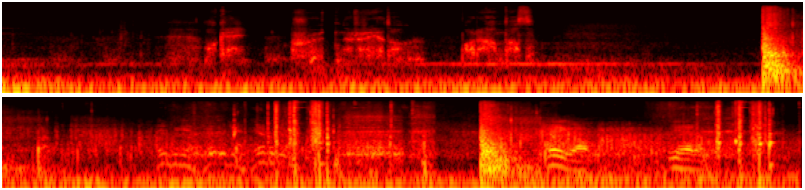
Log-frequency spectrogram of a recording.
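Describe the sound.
Quiet whispering gives way to a loud rifle shot fired by a hunter at a bear grazing along a forest road, followed by rustling and low talk, then a second sharp shot a few seconds later to bring the bear down, with more murmured voices.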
